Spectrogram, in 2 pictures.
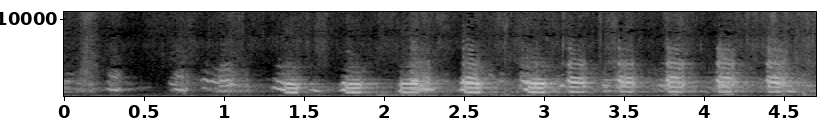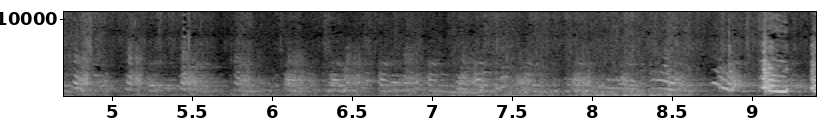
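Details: Flock of wild turkeys (Meleagris gallopavo) that roost on the property, calling after leaving the roost in the morning: rapid, overlapping yelps and clucks, about three per second, with a brief gobbling rattle near the end.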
